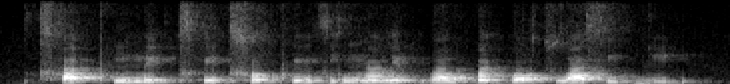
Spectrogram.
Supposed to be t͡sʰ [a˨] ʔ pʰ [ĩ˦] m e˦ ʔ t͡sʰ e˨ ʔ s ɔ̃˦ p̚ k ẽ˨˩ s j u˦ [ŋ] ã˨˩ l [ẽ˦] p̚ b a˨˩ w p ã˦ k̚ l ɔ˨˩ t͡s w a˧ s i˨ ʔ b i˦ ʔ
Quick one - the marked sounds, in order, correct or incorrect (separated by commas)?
correct, incorrect, correct, incorrect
